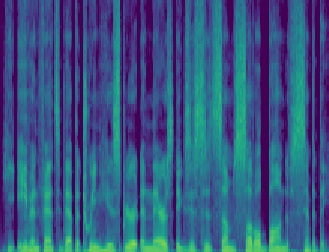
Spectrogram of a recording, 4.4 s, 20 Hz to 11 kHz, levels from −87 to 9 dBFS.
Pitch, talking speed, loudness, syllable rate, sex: 135 Hz, 205 wpm, -18 LUFS, 5.7 syllables/s, male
